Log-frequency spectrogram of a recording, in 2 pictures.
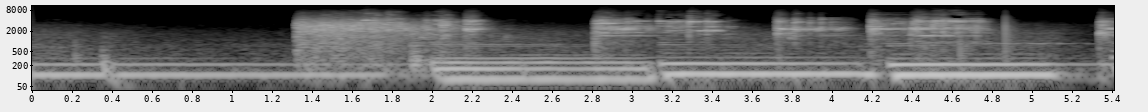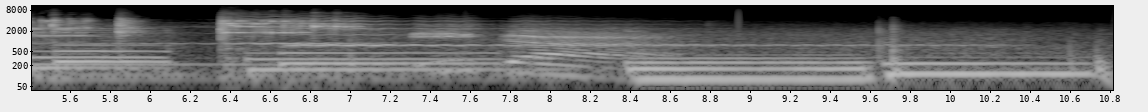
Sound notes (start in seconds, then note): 1.3 window smashed/breaking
